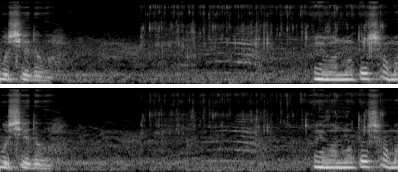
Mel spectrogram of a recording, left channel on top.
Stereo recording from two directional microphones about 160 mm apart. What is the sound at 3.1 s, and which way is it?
Speech, centre (ahead or behind).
